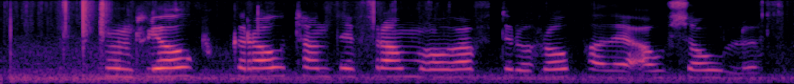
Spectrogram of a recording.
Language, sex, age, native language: Icelandic, male, 11, Icelandic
